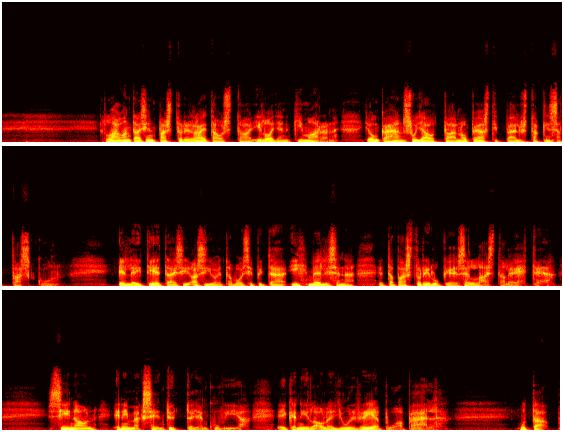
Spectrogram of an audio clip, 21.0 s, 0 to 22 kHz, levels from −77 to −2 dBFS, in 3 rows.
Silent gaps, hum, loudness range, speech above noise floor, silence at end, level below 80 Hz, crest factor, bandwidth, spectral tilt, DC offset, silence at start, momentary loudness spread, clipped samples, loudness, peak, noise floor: none; none; 3 LU; 25 dB; 0.15 s; -52 dBFS; 20 dB; 10 kHz; -5 dB/octave; under 0.1%; 0 s; 19 LU; under 0.1%; -21 LUFS; -2 dBFS; -46 dBFS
